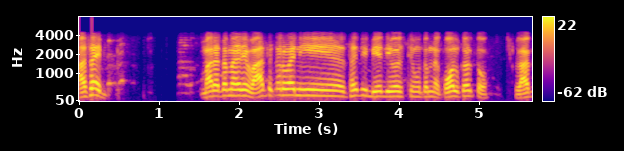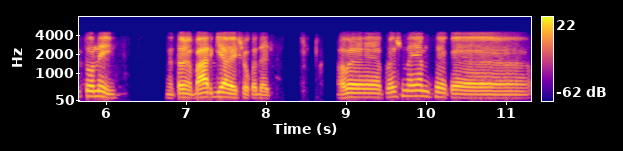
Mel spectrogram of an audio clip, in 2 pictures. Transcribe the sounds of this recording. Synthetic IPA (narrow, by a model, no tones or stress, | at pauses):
əsaib | maɾet̪əmaɾiʋat̪kəɾʋanit̪ʰəjt̪ibed̪iʋəst̪ʰiɦũt̪əmnekɔlkəɾt̪o | laɡ̚t̪onəɦĩ | t̪əmebaɾɡjaɾɛɦiʃokəd̪at͡ʃʰ | ɦəʋepɾəʃnəemt͡ʃʰeke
